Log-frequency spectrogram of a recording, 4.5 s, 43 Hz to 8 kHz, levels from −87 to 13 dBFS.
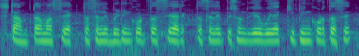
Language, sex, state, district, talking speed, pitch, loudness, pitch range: Bengali, male, Tripura, West Tripura, 185 wpm, 185 Hz, -18 LUFS, 180-195 Hz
